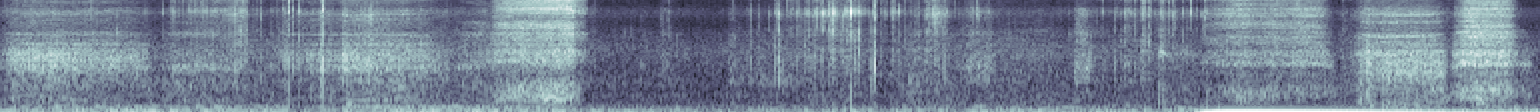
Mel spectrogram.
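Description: Hands tearing apart a charcoal-grilled whole fish, the charred skin and flesh crackling and squishing as it is pulled open on a leaf, with a couple of louder hissing bursts about two and a half seconds in and again near the end.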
